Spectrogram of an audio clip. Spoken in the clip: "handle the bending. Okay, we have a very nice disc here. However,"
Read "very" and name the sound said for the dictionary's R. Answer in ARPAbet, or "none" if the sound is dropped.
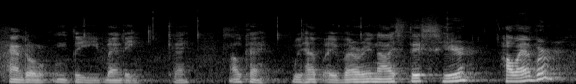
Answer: R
